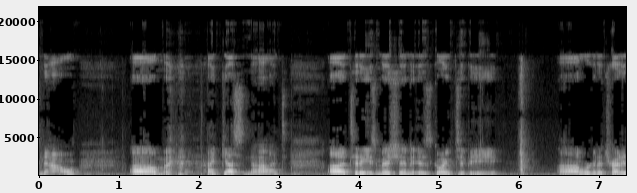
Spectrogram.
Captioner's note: laughs; keystroke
